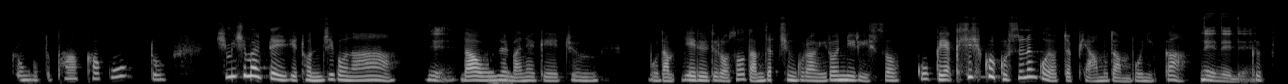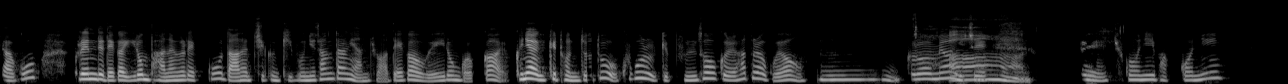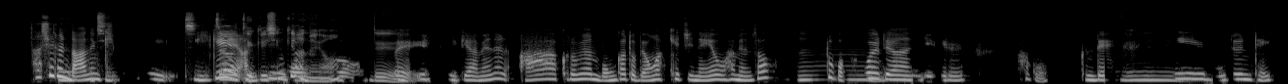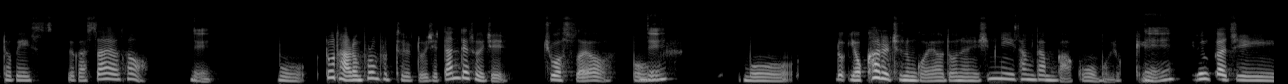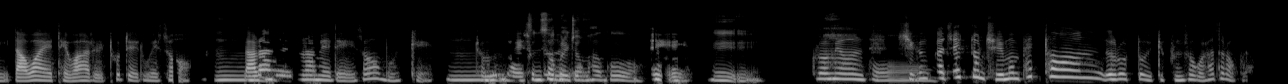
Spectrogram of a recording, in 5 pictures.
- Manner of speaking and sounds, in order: other background noise; tapping; gasp
- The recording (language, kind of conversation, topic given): Korean, podcast, 일상에서 AI 도구를 쉽게 활용할 수 있는 팁이 있을까요?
